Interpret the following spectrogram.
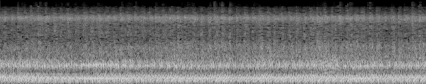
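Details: ZMZ-511 engine first start after a major overhaul: loud, even idle with steady low hum, no knocks or misses; normal idle.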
